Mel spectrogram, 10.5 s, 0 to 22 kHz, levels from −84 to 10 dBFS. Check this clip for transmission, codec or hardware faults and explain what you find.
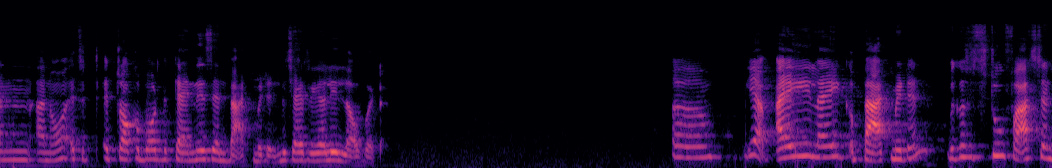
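One fault: comfort noise in place of the background, from 4.03 to 6.67 s, just after "I really love it". The sender likely stopped transmitting during the pause (Opus discontinuous transmission), so the receiver generated synthetic noise for those 2.64 s. The real background, about 47 dB below the loudest speech, becomes a flat, featureless hiss whose level shifts by about 2 dB until speech resumes. Throughout, the Opus call path limits the top end to about 12 kHz.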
